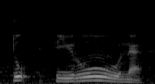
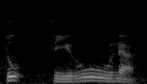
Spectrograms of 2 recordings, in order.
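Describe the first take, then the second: Both takes have the same delivery.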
